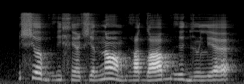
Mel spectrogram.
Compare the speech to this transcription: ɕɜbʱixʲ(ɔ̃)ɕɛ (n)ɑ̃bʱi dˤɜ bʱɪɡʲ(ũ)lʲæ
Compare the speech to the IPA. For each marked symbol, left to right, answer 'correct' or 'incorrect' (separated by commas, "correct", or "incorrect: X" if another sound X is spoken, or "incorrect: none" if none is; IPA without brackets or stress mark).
incorrect: ɑ̃, correct, correct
